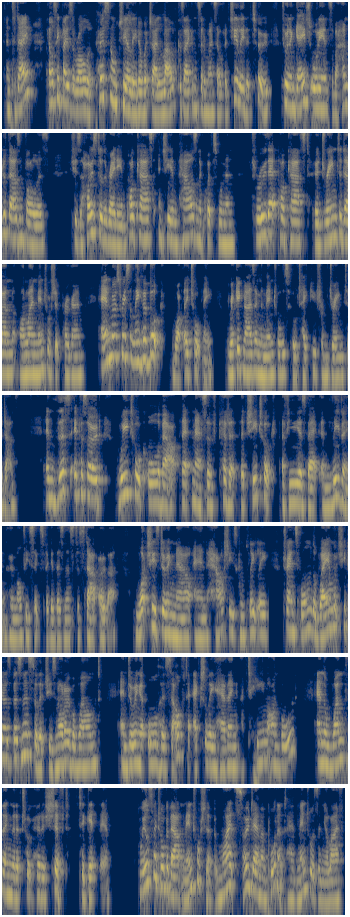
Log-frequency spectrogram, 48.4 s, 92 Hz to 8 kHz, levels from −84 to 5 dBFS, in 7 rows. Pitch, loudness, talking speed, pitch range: 185 Hz, -21 LUFS, 195 wpm, 170-215 Hz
